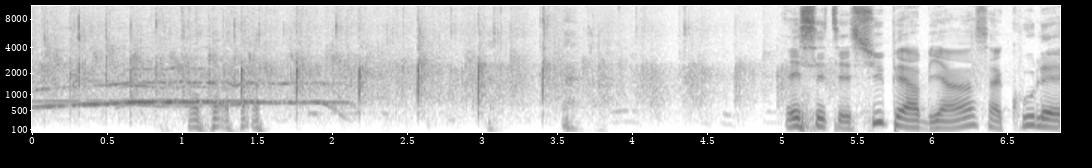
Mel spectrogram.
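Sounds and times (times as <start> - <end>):
audience applauding: 0.0 - 5.4
laughter: 0.8 - 5.4
speech: 1.0 - 1.8, 5.0 - 6.8.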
